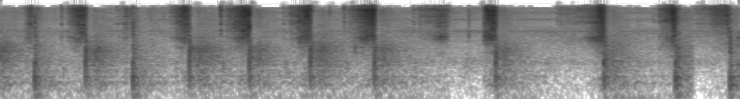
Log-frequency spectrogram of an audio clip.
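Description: A knife slices ginger into small pieces on a cutting board, about a dozen crisp, evenly paced chops, close and clear with no talking.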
